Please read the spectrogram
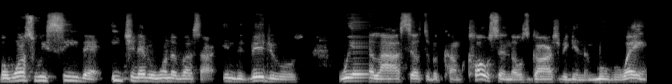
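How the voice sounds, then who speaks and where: Fairly quick and lively in intonation, a man talks in an unremarkable speaking voice with a fairly high pitch. The sound is dry and close, with no echo. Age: 20s. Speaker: college student. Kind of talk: interview.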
